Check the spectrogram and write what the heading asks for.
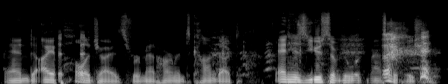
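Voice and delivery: very low, put-on disclaimer voice; mock-solemn spokesman disowning a co-host; mock official apology.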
